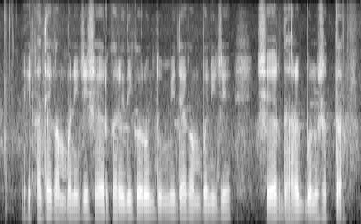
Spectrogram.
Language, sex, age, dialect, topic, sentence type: Marathi, male, 18-24, Northern Konkan, banking, statement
